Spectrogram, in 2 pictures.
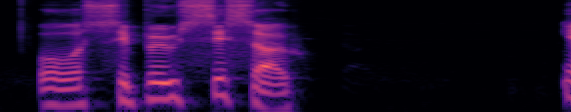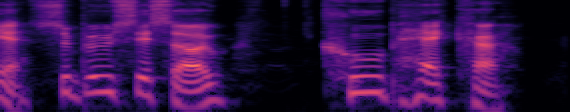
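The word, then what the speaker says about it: Kubheka: Yeah, Subuyso Kubeka. How do you spell that?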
